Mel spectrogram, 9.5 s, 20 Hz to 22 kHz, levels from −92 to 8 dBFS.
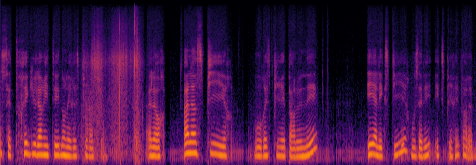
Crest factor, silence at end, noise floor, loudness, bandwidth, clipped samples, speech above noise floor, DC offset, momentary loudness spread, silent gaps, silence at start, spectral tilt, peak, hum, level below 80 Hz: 24 dB; 0 s; -51 dBFS; -25 LUFS; 18 kHz; under 0.1%; 28 dB; under 0.1%; 10 LU; none; 0 s; -6.5 dB/octave; 0 dBFS; none; -64 dBFS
